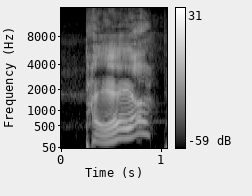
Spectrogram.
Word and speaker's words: paella: I do not pronounce the L. So you pronounce the D, and you don't pronounce paella. – The in soldo, and you don't pronounce the L's in paella.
